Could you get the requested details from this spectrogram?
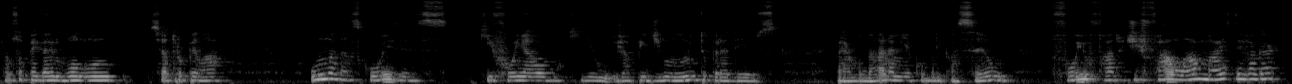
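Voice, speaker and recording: A woman giving a casual devotional talk on a live stream, talking fast and speaking straight to her listeners. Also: on the low side, fairly even intonation, creaky, reverberant. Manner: fast, warm-hearted, conversational, addresses audience as "gente".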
